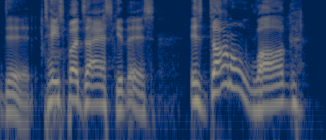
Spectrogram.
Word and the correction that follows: Donal Logue: am I saying that right? – I always pronounce it as Donal Logue.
